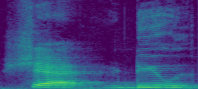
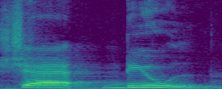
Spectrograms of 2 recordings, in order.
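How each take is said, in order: The two takes are said the same way.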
